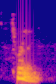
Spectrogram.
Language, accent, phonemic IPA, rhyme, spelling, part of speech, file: English, Southern England, /ˈθɹɪlɪŋ/, -ɪlɪŋ, thrilling, verb / adjective / noun, LL-Q1860 (eng)-thrilling.wav
- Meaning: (verb) present participle and gerund of thrill; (adjective) Causing a feeling of sudden excitement; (noun) A thrill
